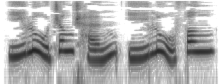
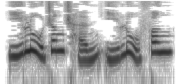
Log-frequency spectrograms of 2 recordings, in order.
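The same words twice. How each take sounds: First: The line is read at a slowed-down pace. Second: The line is read at a normal, quicker pace.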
